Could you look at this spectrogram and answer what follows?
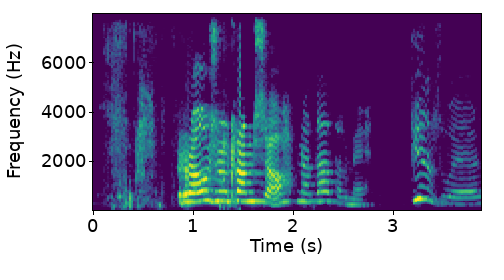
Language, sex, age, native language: Icelandic, female, 11, Icelandic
